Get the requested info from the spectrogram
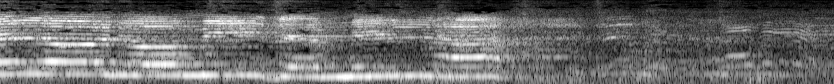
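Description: A small group of young children singing a rhyme together in unison, with held notes; the singing breaks off about two and a half seconds in, leaving a quieter gap.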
